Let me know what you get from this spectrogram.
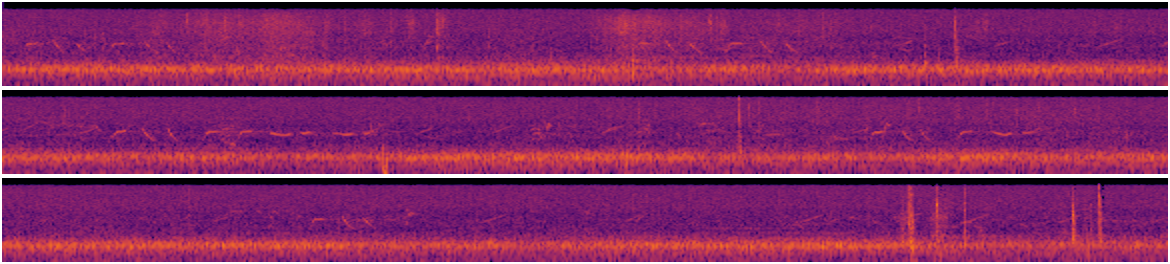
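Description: Outdoor bush ambience: a steady hiss, small birds chirping in short bursts now and then, and a few sharp clicks, the loudest near the end.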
